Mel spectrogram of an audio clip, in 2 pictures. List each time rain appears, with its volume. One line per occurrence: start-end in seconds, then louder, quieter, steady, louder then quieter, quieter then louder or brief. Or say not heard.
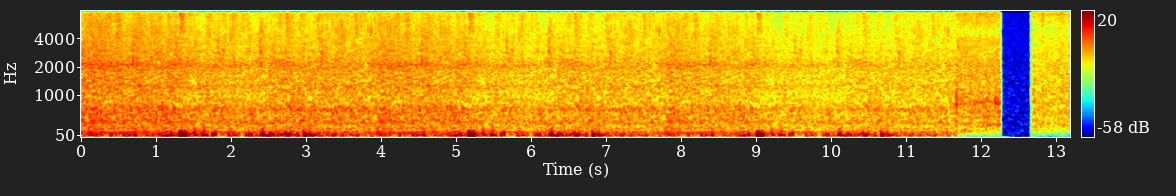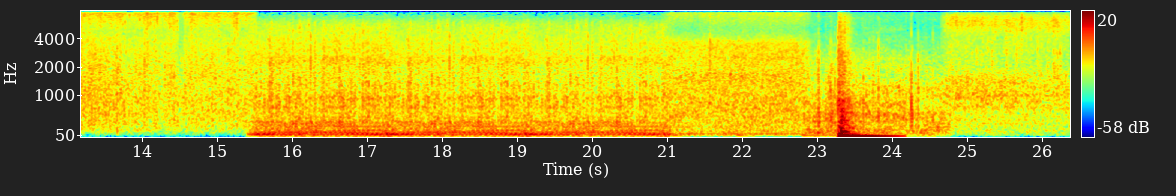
0.0-26.3 quieter.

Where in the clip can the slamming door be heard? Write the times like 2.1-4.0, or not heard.
23.2-24.2.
